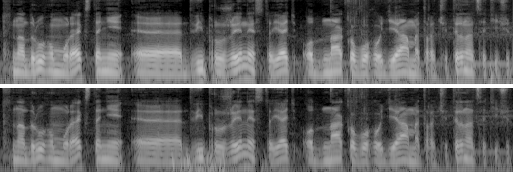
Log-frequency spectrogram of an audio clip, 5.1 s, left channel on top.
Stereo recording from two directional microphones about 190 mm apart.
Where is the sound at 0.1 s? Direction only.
5° right (ahead or behind).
